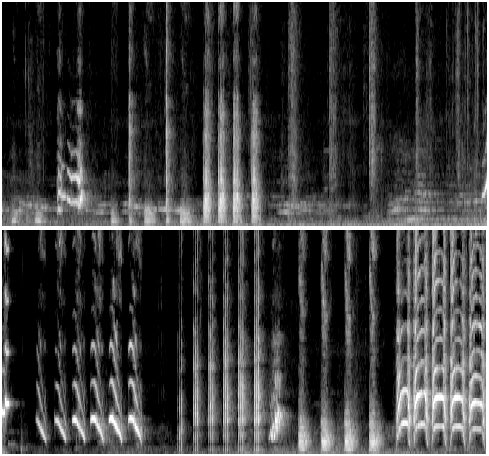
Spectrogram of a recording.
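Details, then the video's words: Javan myna singing as a lure for mynas that are slow to sing: scattered scratchy notes at first, then a lively stretch of downslurred whistles, dry ticks and bright repeated chirps. "Jalak kebo gacor | pancingan jalak kebo malas bunyi"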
